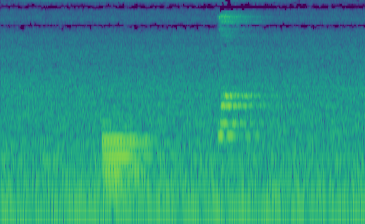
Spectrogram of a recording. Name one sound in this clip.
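A game console plays two short electronic menu beeps.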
